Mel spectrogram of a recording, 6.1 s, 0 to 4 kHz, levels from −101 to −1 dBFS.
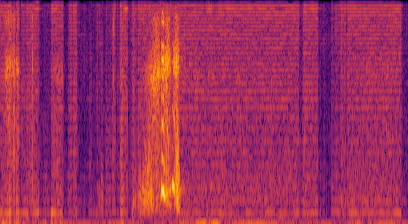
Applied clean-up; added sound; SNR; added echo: none; none; none; none.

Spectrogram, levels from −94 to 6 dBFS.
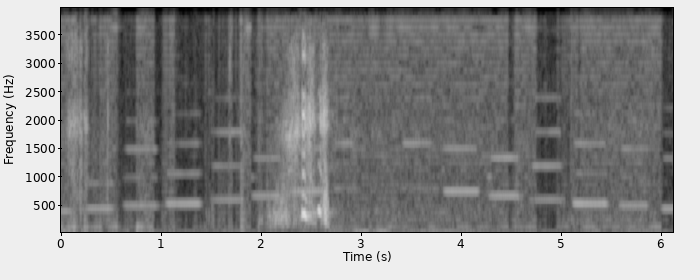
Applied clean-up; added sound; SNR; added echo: none; Wind instrument, woodwind instrument; 12 dB; none.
